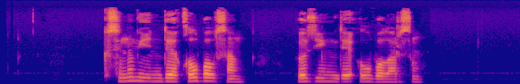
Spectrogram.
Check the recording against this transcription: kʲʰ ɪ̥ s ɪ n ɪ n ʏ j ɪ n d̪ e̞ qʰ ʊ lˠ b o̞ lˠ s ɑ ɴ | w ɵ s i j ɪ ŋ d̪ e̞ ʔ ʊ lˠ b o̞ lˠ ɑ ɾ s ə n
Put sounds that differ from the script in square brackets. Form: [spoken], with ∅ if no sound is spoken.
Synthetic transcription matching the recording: kʲʰ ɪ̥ s ɪ n ɪ [ŋ] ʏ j ɪ n d̪ e̞ qʰ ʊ lˠ b o̞ lˠ s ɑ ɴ | w ɵ [z] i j ɪ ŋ d̪ e̞ ʔ ʊ lˠ b o̞ lˠ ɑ ɾ s ə [ɴ]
